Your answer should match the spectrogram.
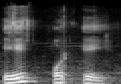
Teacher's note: कंठ तालु, कंठ तालु में होता है ए और ए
